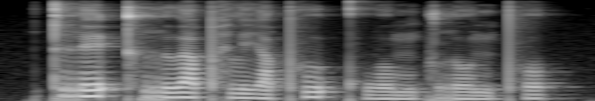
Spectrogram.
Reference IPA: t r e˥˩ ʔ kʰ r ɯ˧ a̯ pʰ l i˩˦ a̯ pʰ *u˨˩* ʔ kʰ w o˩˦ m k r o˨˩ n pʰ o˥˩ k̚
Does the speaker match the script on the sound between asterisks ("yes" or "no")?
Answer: no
